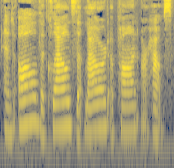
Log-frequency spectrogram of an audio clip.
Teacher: is from line three and it employs regular iambic pentameter with five feet of two syllables each and the stress falling on the second syllable in each foot · the stress falling on the second syllable in each foot, right, which is an iambic pattern.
